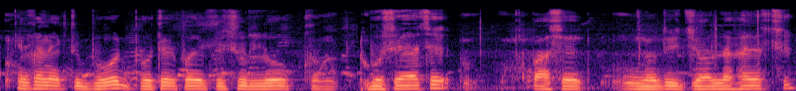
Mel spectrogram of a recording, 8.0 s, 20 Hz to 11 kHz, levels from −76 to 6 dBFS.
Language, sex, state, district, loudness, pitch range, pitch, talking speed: Bengali, male, West Bengal, North 24 Parganas, -14 LUFS, 105-115 Hz, 110 Hz, 120 wpm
